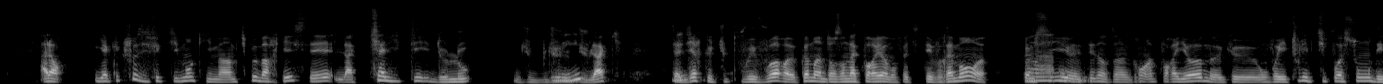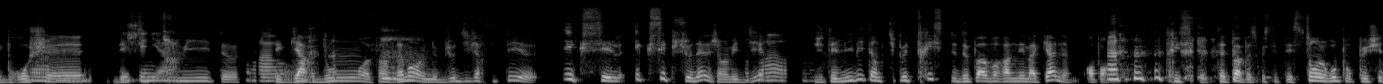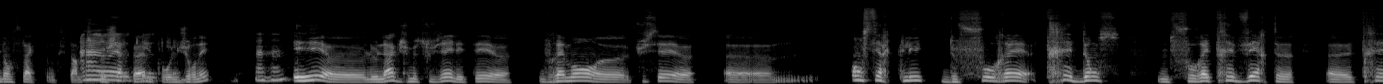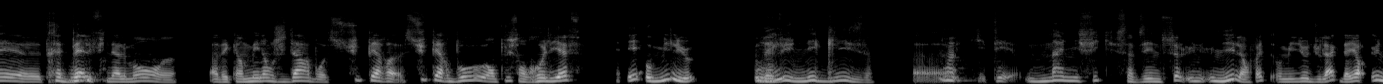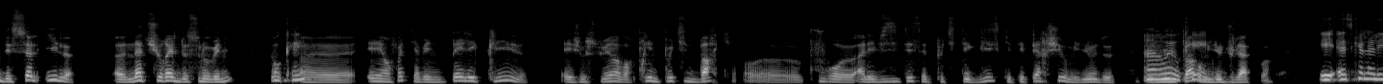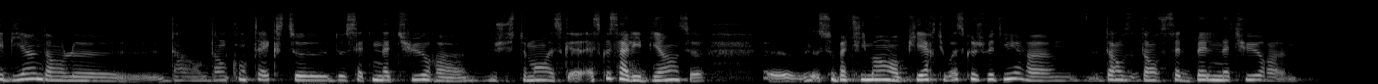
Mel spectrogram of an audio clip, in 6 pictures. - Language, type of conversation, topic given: French, podcast, Peux-tu parler d’un lieu qui t’a permis de te reconnecter à la nature ?
- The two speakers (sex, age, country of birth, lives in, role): female, 55-59, France, Portugal, host; male, 20-24, France, France, guest
- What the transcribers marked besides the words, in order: other background noise; chuckle; stressed: "exceptionnelle"; laugh; "enfin" said as "enpain"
